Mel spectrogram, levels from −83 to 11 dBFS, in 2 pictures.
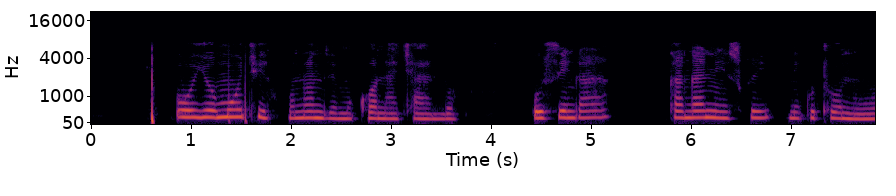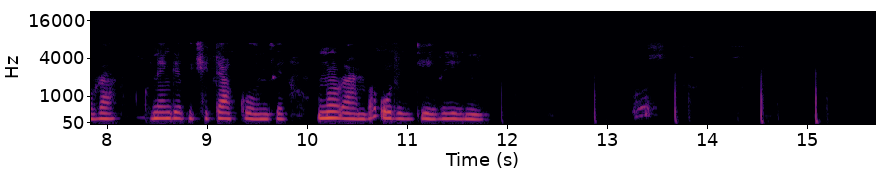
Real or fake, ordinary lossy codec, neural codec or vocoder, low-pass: real; Opus, 16 kbps; none; 7.2 kHz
